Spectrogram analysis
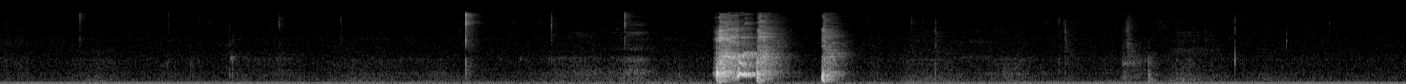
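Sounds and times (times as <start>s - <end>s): person coughing: 7.2s - 8.6s.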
